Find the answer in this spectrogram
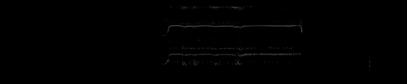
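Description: Handheld power drill boring a bolt hole through the pine frame of a cornhole board, guided by the leg: a steady high motor whine about a second and a half long that stops abruptly.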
